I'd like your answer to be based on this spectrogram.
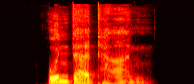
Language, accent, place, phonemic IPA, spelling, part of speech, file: German, Germany, Berlin, /ˈʊntɐˌtaːn/, Untertan, noun, De-Untertan.ogg
- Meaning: 1. a citizen in a monarchy; a subject 2. a citizen in any kind of state who is naively uncritical of the government; or anybody who is habitually very obedient to their superiors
